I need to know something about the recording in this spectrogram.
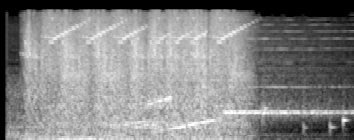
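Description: Logo-sting sound effect: a loud noisy whoosh with rising sweeps for about three seconds. It fades into a single held tone, with a few short plucked notes near the end.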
